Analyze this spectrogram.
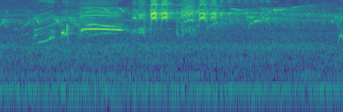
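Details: Common blackbird (merel) with a brief warbled, whistled phrase followed by a run of very high, rapid twittering notes, then fading; soft background chirping and a constant low hum.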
